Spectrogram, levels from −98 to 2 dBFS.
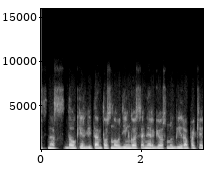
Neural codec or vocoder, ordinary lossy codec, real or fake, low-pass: none; Opus, 32 kbps; real; 7.2 kHz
